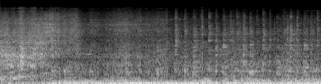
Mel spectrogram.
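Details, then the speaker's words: C/10 truck that kept dying when the rubber fuel pickup hose stuck on the tank's anti-slosh mesh, started after the hose was freed: catches immediately and settles into a steady, even idle without dying; normal start and idle. "And so when it gets stuck on that, it doesn't pull fuel and it wants to die. So now watch, it'll fire right up."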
